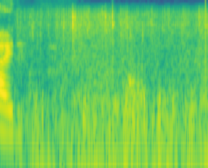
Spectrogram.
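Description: Wind rushing over the microphone of a camera held low beside a loaded touring bicycle riding along an asphalt highway, a steady noise with the tyres' road noise underneath.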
